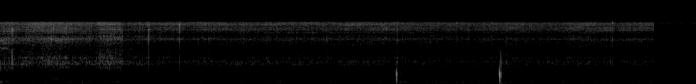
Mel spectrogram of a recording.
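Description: Tomato sizzles in a hot pan for coriander tomato pachadi, a steady bright frying hiss with a couple of sharp clicks, easing slightly toward the end, with no voices.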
